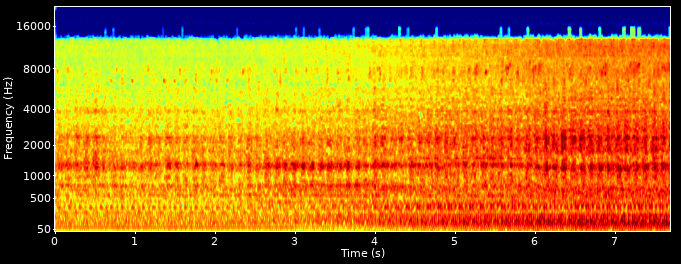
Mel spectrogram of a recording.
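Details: 2015 Ford Transit 3.2 diesel: a loud, rough idle with an uneven knocking chatter, about three beats a second, caused by a failing drive belt idler pulley. Fixed by replacing the pulley.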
